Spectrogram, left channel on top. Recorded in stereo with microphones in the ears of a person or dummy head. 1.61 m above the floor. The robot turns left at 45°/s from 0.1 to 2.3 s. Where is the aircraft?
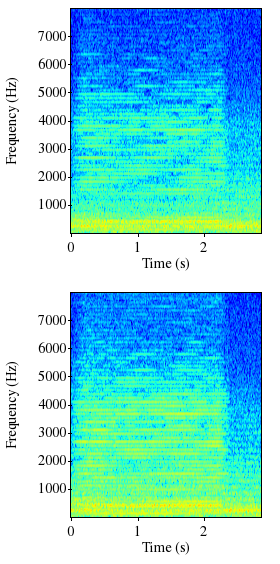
75° right; by 2.9 s 175° right.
